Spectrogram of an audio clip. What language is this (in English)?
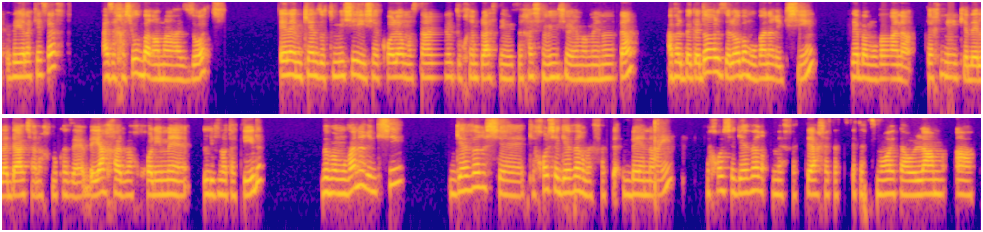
Hebrew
